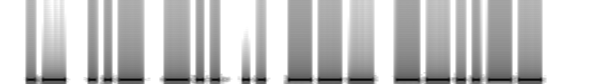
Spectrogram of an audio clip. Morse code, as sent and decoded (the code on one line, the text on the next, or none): .- ..- -.. .. --- --..--
AUDIO,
